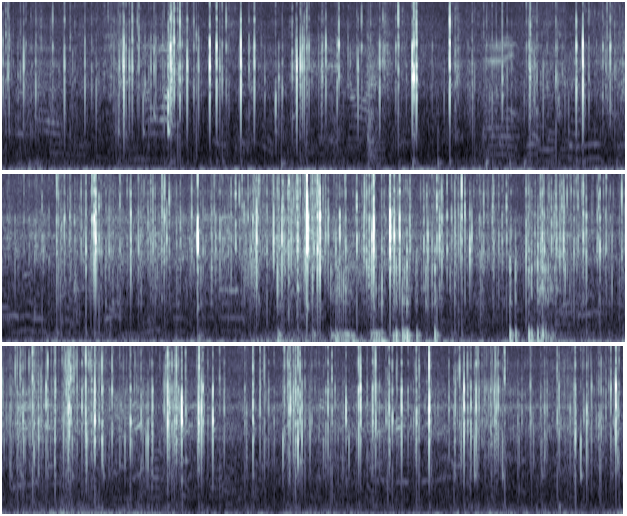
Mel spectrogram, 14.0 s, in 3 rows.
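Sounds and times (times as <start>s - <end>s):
heavy rain pattering: 0.0s - 14.0s.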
